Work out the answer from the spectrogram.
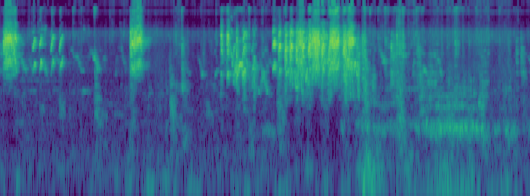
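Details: Budgerigars give sharp high chirps at first, then a thick burst of fast scratchy chatter, fading to softer murmuring warbles at the close.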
